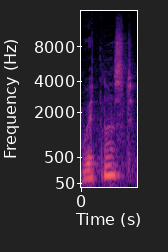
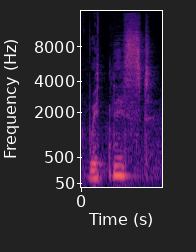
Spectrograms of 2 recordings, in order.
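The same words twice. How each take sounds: First: The second syllable has a reduced, weak vowel. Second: The second syllable has a clear 'i' vowel. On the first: This is the modern pronunciation. "where we might now say witnessed" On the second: This is an old-fashioned pronunciation. "using I in a word like"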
